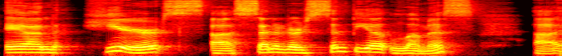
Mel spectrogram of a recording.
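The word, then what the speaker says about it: Lummis: here uh Senator Cynthia lumus uh it rhymes with hummus it uh now the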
